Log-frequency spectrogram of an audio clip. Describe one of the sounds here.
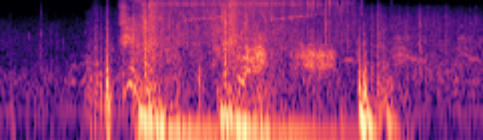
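Heavy blows land in a struggle.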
